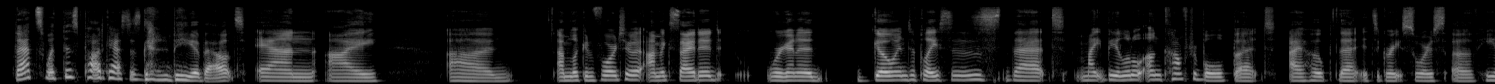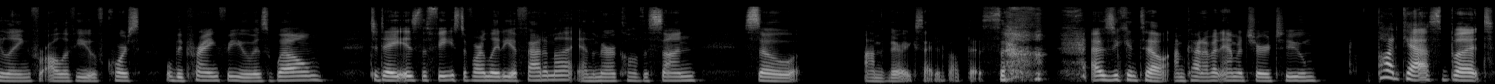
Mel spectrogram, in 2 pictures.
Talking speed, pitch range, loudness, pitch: 175 wpm, 170-205 Hz, -30 LUFS, 185 Hz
